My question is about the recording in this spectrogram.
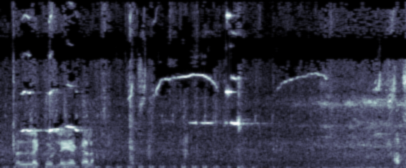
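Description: A few words of voice in the first second, then low steady outdoor background with two faint, short high-pitched chirps.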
